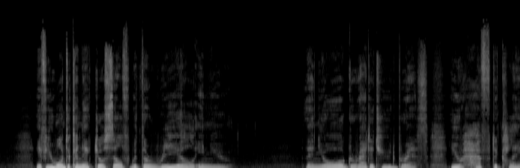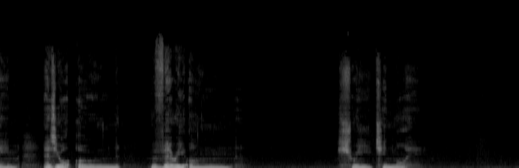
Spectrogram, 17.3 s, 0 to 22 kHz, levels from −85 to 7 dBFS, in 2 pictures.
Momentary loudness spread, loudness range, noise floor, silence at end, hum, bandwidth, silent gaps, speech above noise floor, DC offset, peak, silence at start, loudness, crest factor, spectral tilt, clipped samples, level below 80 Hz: 15 LU; 14 LU; -74 dBFS; 1.85 s; none; 18.5 kHz; none; 42 dB; under 0.1%; -16 dBFS; 0.6 s; -33 LUFS; 18 dB; -7.5 dB/octave; under 0.1%; -68 dBFS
